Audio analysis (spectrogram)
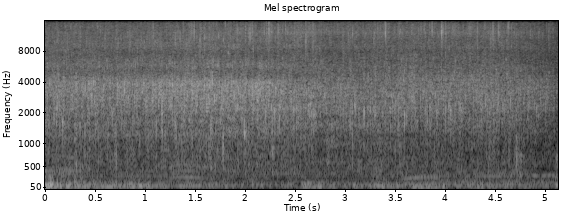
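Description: Fish frying in a pan hisses with a steady, dense sizzle close up, continuous and fairly loud with no talking.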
